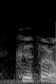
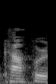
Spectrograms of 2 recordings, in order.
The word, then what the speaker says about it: Cowper: Well, listen to the words of William Cowper, or Cowper, if you choose to pronounce it that way.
